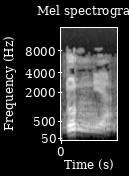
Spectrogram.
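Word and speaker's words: دنيا: beramal beribadat karena dunia, bidhammid dali, dengan dhammah dal dun, wabil qasri, dan dengan qasar pendek, bila tanwinin, tanpa tanwin bacanya dunya, ila dunya.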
